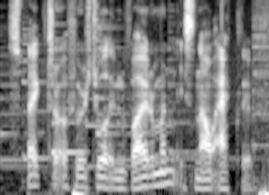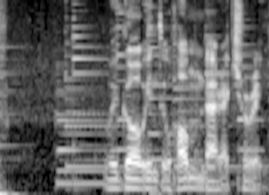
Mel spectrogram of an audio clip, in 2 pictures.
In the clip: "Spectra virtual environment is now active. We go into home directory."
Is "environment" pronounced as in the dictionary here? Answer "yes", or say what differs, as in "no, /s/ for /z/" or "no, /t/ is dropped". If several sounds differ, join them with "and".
yes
